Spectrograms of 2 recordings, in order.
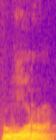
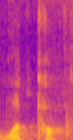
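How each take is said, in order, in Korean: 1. 미국식 억양, t를 r처럼 튕겨서 발음. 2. 영국식 억양, t를 또렷하고 분명하게 발음. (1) "이상하잖아" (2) "그냥 워터예요"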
